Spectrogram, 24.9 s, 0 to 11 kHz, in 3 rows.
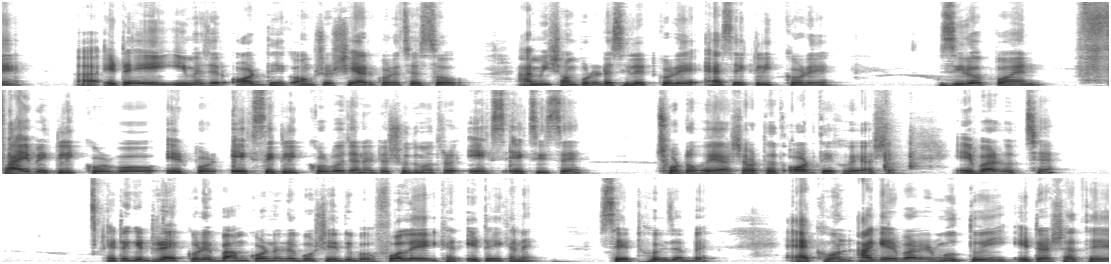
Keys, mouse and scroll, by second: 20.3 Tab, 22.1 Tab, 22.7-23.3 scroll up 1, 23.3 Tab, 23.7-24.3 scroll down 2, 24.7-24.9 scroll up 2.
